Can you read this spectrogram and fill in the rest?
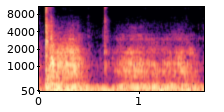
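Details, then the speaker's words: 1959 Plymouth Savoy, off the road 15+ years, cranks but won't fire: short, strong starter churn winding down evenly, no clicking or dragging; good healthy crank while checking fuel delivery. "wow great get the battery booster back on the battery that was a really good crank did you guys hear that"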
